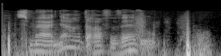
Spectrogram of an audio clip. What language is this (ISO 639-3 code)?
kab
